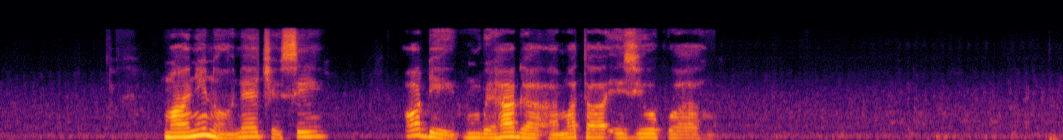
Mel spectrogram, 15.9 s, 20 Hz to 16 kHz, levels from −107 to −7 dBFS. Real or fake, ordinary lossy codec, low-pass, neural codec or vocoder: fake; none; 7.2 kHz; codec, 16 kHz, 6 kbps, DAC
